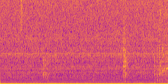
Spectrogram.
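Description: Steady background hiss with a couple of faint, light taps.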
